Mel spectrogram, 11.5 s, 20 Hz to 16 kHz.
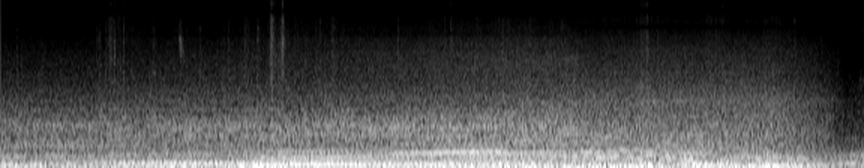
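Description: Audi S4 Avant's 4.2-litre V8 accelerating, heard from inside the cabin: the engine gets louder about three seconds in and its note rises in pitch for several seconds, then eases off and dies away near the end.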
